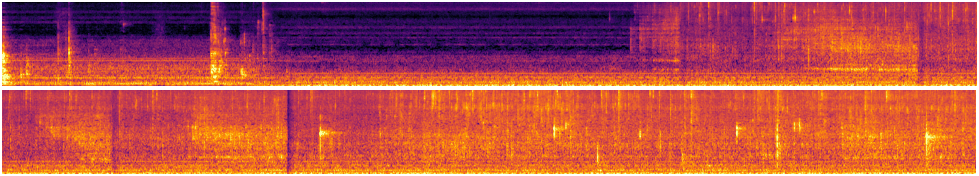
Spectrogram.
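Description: Potato patties (aloo tikki) shallow-frying in hot oil in a nonstick pan: the oil sizzles, quiet at first, then builds up from about ten seconds in and carries on steadily. A few sharp pops stand out over the sizzle in the second half.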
